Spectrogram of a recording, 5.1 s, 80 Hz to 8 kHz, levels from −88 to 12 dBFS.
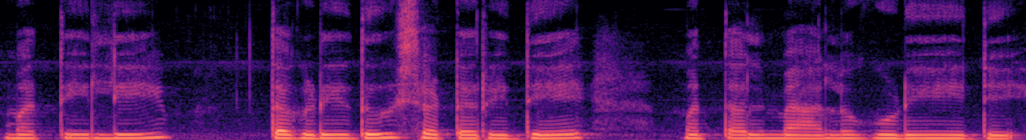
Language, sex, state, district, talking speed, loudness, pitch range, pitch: Kannada, female, Karnataka, Bidar, 115 wpm, -16 LUFS, 195-210 Hz, 205 Hz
